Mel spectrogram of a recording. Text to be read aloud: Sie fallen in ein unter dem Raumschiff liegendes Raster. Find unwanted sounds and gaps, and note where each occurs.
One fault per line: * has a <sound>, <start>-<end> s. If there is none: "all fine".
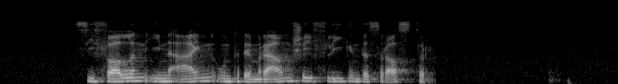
all fine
